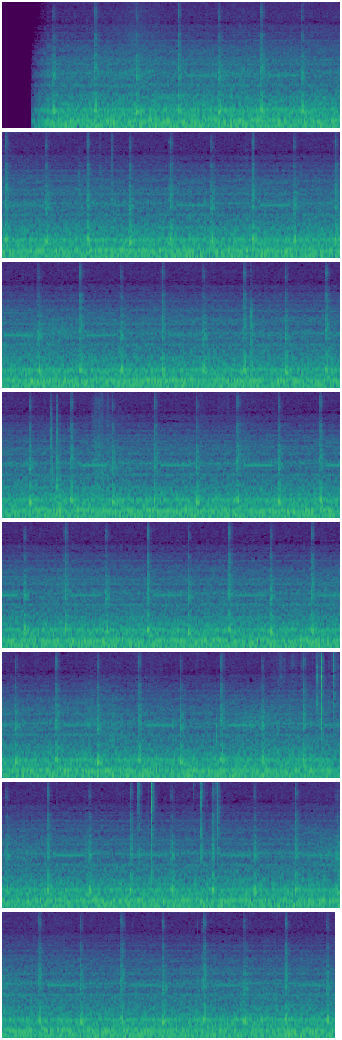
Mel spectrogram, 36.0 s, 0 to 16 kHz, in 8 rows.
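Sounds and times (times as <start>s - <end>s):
constant low hum: 0.4s - 35.9s
sharp clicks: 26.5s - 27.8s, 28.7s - 30.0s.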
